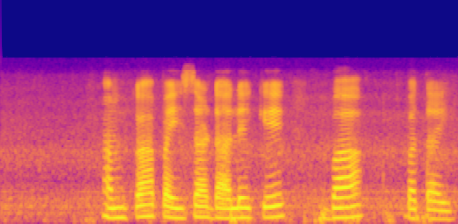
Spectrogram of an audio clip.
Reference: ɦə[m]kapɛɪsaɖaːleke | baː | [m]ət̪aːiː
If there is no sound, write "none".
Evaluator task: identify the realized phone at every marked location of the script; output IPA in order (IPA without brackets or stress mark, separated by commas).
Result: m, b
